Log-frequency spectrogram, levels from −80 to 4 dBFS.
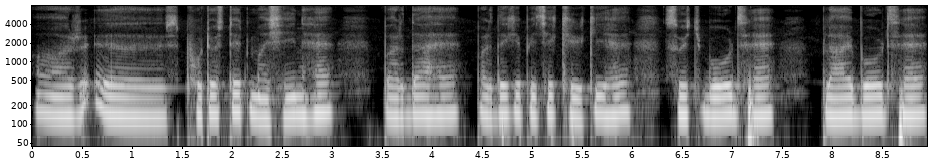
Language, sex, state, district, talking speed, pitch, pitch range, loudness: Hindi, male, Himachal Pradesh, Shimla, 115 wpm, 140 Hz, 135-145 Hz, -16 LUFS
